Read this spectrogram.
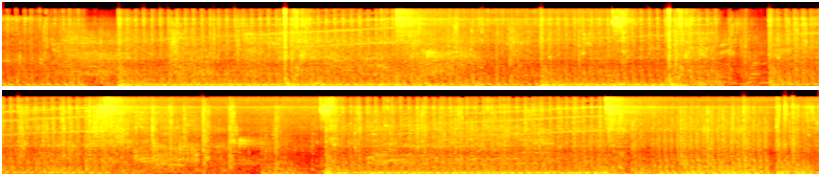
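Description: Energy blasts whine and zap.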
